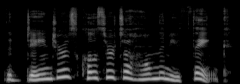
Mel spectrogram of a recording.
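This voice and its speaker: A woman playing a concerned investigative podcast co-host, narrating in an expressive, conversational way. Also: high-pitched, moderate pace. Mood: concerned, explanatory. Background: background music.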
